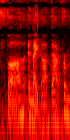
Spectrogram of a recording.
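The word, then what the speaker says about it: phở: But I can tell you it's probably because I had pho last night, or pho as some people pronounce it, or pho as some people pronounce it, but it's actually pronounced pho, and I got that from a Vietnamese friend of mine.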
